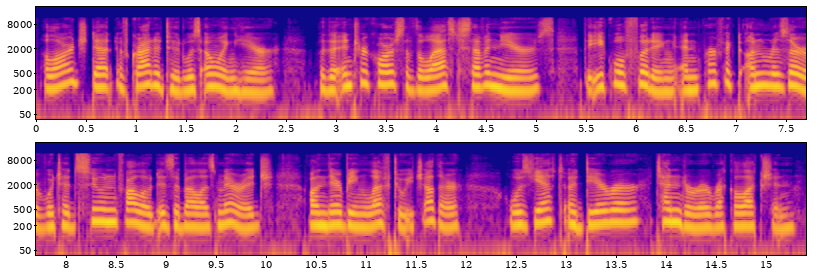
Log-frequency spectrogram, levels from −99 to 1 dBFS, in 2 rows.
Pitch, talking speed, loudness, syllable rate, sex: 215 Hz, 160 wpm, -16 LUFS, 5.2 syllables/s, female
